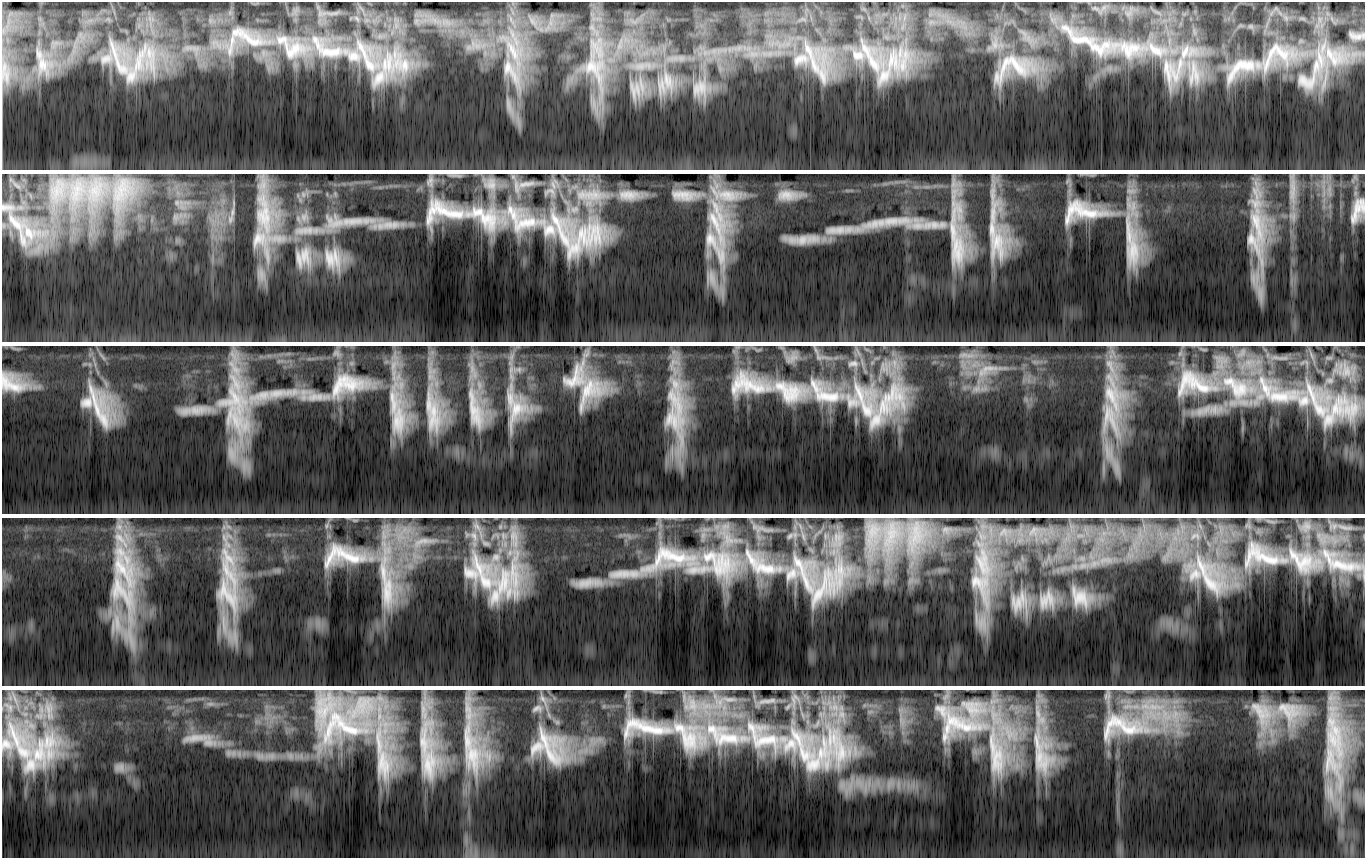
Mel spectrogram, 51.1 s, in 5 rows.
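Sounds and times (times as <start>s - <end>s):
Oriental magpie-robin song of chirps and whistled phrases: 0.0s - 18.9s, 19.6s - 30.7s, 31.4s - 51.1s.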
